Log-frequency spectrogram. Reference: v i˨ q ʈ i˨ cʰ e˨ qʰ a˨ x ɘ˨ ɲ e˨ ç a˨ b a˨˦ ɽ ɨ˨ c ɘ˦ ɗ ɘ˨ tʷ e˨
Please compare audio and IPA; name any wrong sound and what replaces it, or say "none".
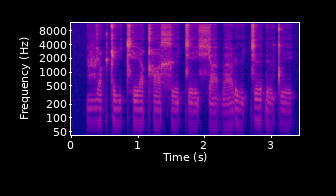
ɲ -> c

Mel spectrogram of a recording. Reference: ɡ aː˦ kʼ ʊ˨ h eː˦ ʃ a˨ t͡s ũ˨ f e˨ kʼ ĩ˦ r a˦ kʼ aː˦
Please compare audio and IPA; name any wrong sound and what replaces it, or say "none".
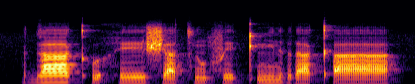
none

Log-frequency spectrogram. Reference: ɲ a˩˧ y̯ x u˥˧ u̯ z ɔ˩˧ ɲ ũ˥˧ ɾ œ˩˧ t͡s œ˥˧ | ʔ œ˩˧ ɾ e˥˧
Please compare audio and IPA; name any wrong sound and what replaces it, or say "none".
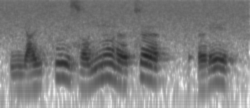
u̯ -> i̯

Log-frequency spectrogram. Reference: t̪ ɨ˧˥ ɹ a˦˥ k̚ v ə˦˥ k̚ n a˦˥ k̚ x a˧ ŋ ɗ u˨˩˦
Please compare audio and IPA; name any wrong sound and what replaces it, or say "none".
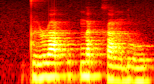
none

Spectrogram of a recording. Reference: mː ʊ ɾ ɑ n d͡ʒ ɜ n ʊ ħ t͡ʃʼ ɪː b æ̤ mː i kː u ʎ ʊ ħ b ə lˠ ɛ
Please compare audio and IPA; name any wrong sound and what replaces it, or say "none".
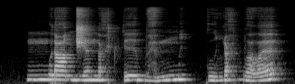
none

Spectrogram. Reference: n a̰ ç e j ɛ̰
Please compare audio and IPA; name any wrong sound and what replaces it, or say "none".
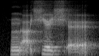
j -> ç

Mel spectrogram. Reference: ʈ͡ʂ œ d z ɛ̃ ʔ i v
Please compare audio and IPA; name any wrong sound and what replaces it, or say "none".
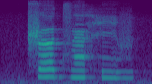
ʔ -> h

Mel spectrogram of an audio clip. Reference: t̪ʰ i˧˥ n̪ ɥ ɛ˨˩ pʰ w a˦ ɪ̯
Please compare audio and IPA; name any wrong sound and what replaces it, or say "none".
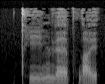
none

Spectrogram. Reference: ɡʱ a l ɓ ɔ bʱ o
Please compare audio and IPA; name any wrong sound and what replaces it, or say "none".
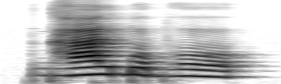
ɔ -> o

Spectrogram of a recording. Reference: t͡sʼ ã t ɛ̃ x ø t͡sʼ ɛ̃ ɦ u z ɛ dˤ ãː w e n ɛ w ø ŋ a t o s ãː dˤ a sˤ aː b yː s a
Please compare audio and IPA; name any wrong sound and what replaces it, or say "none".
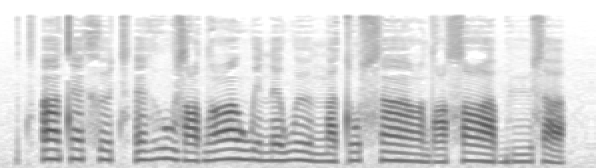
none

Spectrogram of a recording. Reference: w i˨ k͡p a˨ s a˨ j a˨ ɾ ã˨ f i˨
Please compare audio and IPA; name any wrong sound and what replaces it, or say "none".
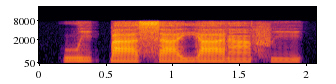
none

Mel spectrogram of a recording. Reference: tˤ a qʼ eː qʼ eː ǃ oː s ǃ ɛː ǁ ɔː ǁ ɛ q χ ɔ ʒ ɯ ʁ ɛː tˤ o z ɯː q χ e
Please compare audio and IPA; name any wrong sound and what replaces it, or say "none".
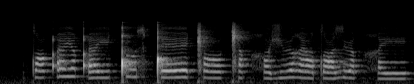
none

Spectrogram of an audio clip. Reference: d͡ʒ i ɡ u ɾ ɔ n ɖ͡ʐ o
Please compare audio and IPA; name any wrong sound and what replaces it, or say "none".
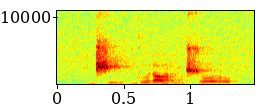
ɖ͡ʐ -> d͡ʒ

